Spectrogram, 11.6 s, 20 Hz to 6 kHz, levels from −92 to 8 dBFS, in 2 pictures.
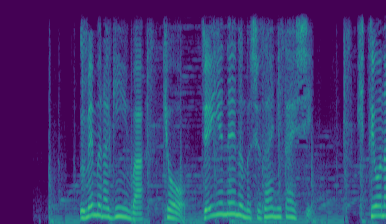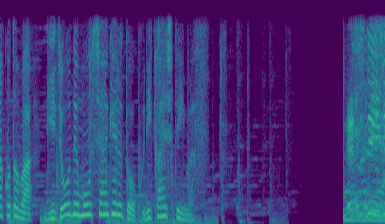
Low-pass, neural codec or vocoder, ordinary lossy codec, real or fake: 5.4 kHz; none; none; real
